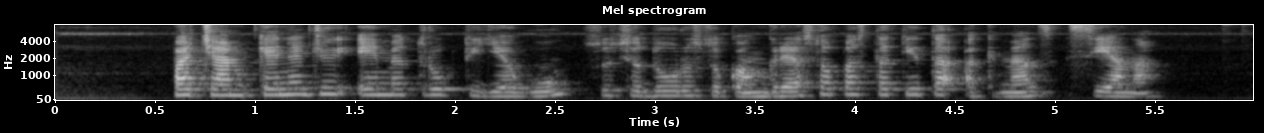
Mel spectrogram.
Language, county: Lithuanian, Tauragė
